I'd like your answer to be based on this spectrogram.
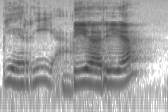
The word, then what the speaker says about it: birria: Like, for real, if you ever get a chance to have, how do you say it, birria? – Birria.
